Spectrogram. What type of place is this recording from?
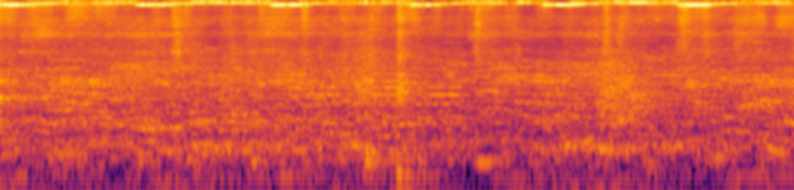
cafe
